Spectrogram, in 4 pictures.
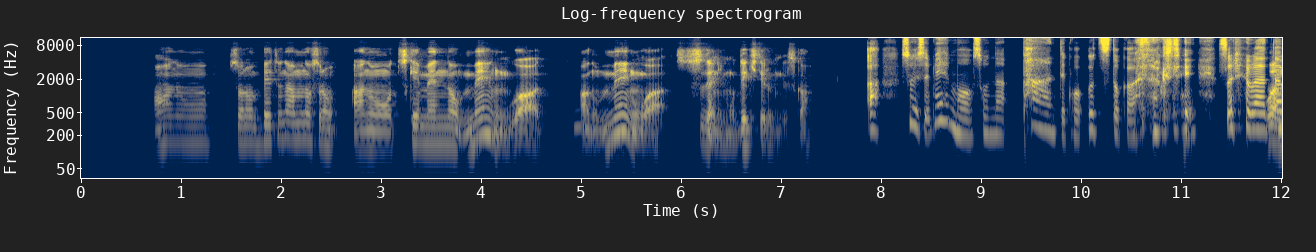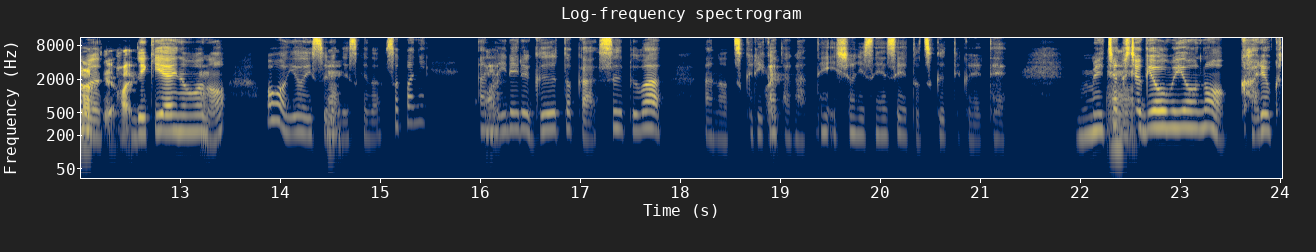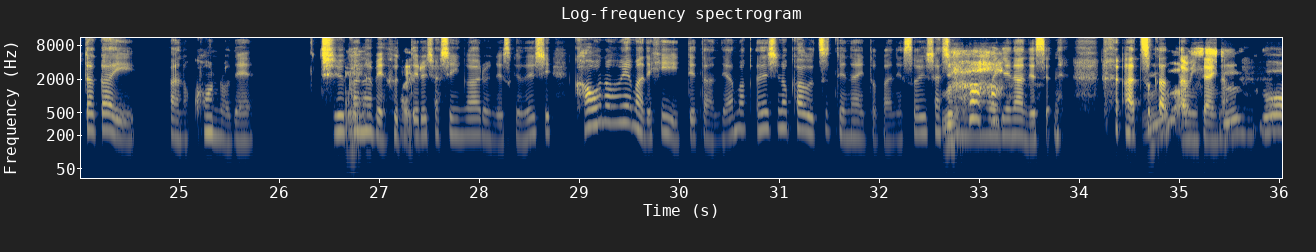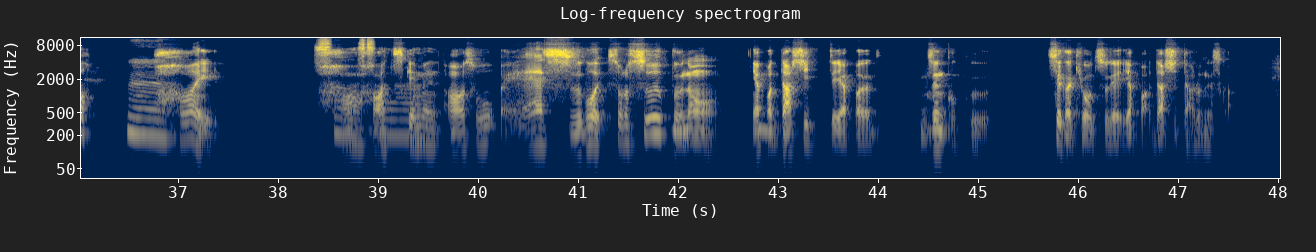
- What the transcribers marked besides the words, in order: tapping; laughing while speaking: "とかでなくて"; laugh
- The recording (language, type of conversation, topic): Japanese, podcast, 旅先で最も印象に残った文化体験は何ですか？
